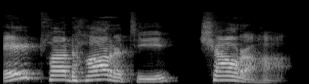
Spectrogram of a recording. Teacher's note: So when ta, unvoiced, meets ha, also unvoiced, ha becomes voiced aspirate of ta, which is da, and then ta turns into da.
